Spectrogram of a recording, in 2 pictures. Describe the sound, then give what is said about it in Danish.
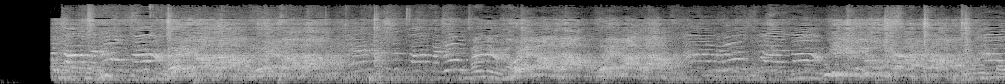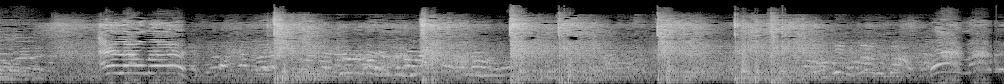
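A loud, dense crowd shouts and chants amid street chaos at violent demonstrations in Myanmar after the military coup, with sharp bangs and pops like gunfire or firecrackers bursting through the din in the second half. “Og vi kan da lige prøve at høre, hvordan det altså har lyttet under de her voldsomme demonstrationer.”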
